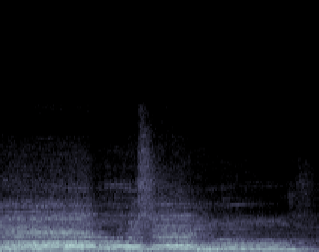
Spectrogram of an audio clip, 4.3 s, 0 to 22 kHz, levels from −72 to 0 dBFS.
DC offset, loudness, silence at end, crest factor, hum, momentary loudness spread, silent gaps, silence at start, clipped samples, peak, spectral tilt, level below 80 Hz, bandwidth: under 0.1%; -23 LUFS; 0 s; 14 dB; none; 8 LU; none; 0 s; under 0.1%; -8 dBFS; -5 dB/octave; -64 dBFS; 13 kHz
